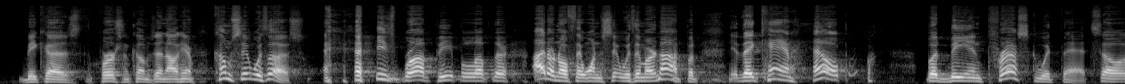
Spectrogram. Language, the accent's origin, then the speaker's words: English; Illinois, United States; No one cares that I came from Illinois. No one cares when I started preaching.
